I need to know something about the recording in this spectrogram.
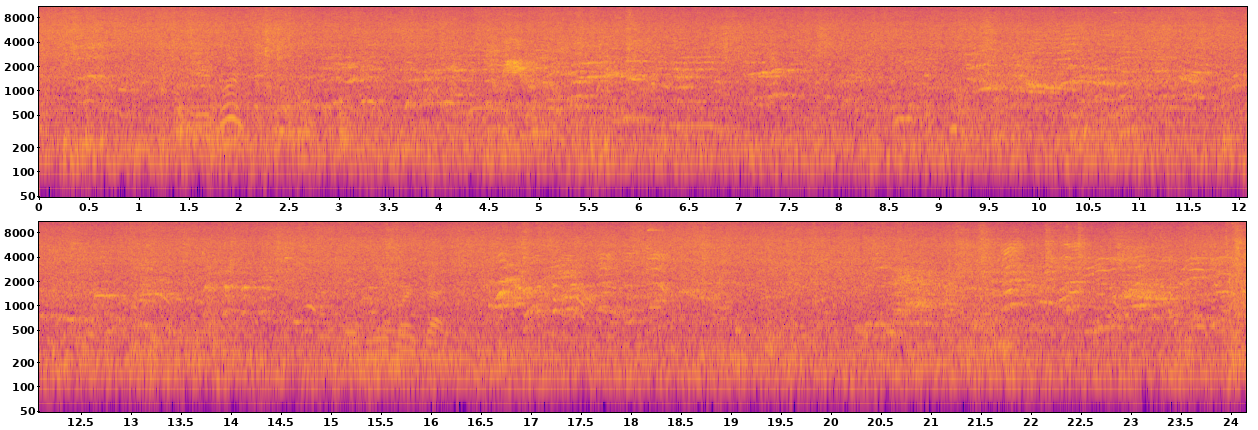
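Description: A crowd of children and adults chatters and shouts in a large echoing hall.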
